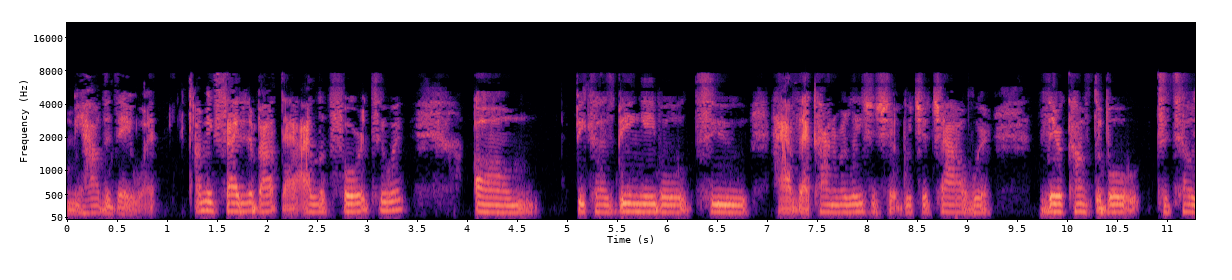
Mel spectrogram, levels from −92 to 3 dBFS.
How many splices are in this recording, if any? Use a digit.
0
